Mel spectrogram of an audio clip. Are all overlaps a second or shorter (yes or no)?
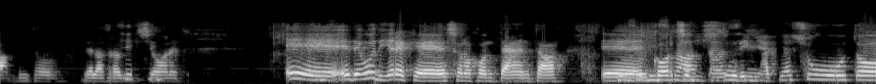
no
